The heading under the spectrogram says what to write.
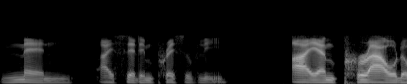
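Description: From 0.05 to 2.31 s, automatic gain rising: the gain control judged the input too quiet and raised its level by about 7 dB, so speech and background swell together. It climbs again from 2.97 s to the end, through the call's 4 kHz band limit.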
